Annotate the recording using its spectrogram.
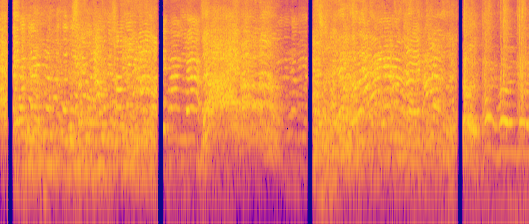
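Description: A crowd of many voices shouting and talking over each other. The sound drops out very briefly four times, about every three seconds.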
